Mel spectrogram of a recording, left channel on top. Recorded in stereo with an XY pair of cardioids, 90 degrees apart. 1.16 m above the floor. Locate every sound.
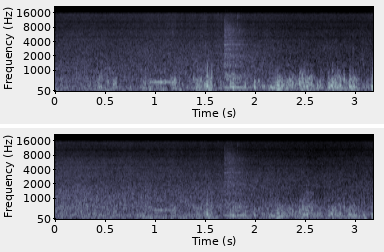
1.7 s a gunshot: 55° left, 5 m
